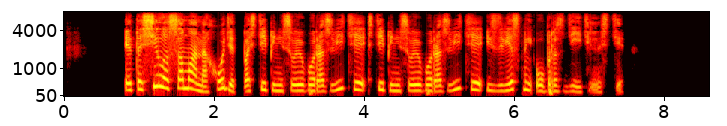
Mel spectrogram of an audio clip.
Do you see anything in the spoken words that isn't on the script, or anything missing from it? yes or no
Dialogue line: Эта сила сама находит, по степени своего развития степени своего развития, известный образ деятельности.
no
